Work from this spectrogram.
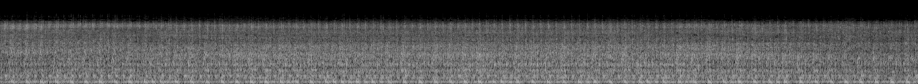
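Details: Stock Honda All New CB150R at cold idle: rough, rapid ticking knock over steady single-cylinder idle, heard when cold; cause unconfirmed.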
